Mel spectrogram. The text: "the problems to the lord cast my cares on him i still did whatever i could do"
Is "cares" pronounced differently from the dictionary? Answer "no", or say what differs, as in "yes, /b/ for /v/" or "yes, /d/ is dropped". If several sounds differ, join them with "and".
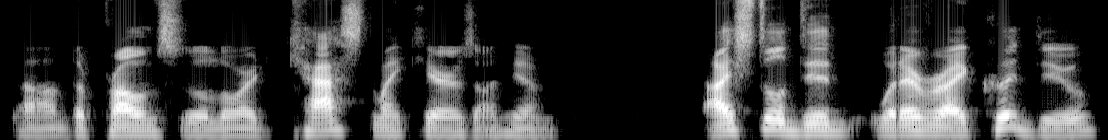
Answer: no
